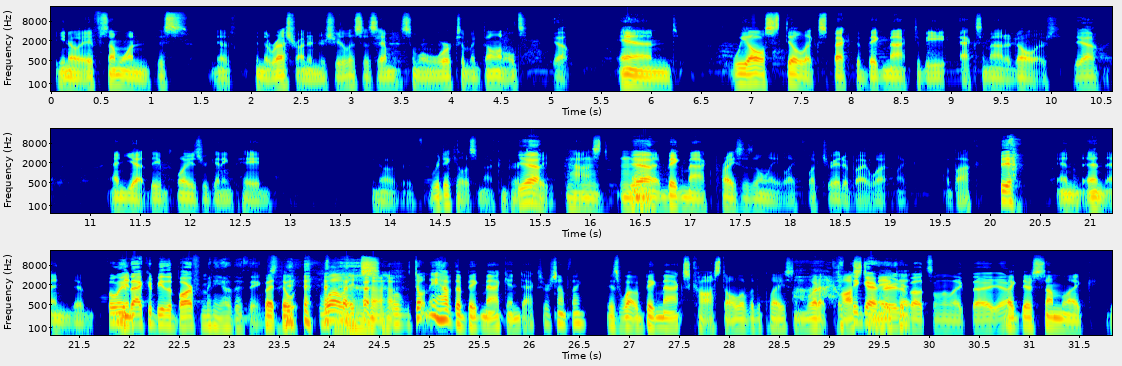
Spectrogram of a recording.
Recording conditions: busy venue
